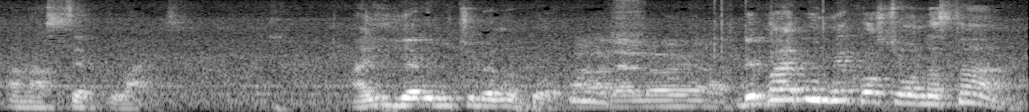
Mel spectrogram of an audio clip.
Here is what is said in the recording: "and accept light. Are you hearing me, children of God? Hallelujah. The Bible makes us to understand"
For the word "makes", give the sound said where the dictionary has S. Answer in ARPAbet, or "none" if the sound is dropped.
none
